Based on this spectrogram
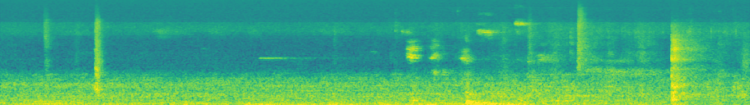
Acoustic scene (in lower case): elevator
